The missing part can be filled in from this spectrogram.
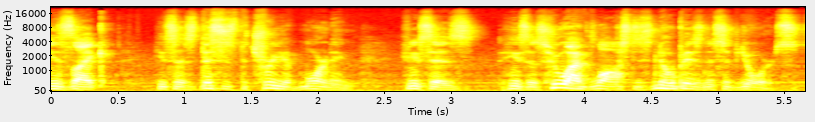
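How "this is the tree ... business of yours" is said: theatrical stage whisper. Retelling what a startled man turns and says to you, in a stage whisper. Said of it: "in like a stage whisper".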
